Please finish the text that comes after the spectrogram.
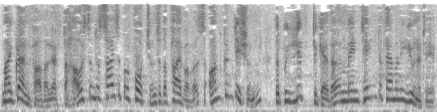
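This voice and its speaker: A man's voice: sits high, wildly swooping pitch, quick pace, a bit bright, highs cut off, slight background noise, heavily acted. An actor playing an anxious, brusque businessman in his forties, urgent and businesslike, in 1940s radio style on an old recording. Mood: brusque, troubled. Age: 40s.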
